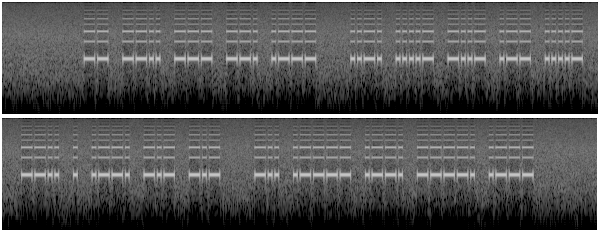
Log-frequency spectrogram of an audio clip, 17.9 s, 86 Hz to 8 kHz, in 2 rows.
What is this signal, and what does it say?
Morse code, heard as a keyed tone, machine-sent, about 24 wpm, spaced as for 20 wpm, 800 Hz. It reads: MZOGJ F4XW4 ZEPKK D1P9J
